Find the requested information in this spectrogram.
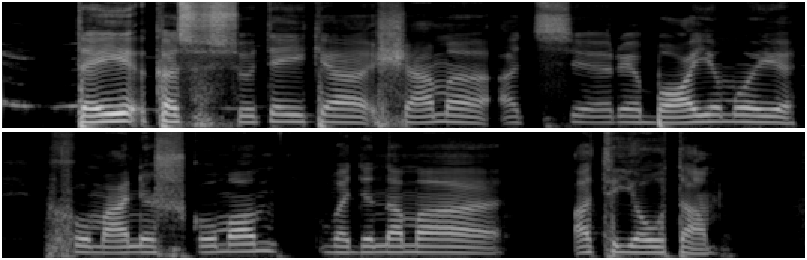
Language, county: Lithuanian, Vilnius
